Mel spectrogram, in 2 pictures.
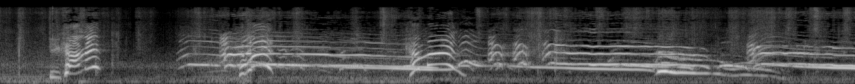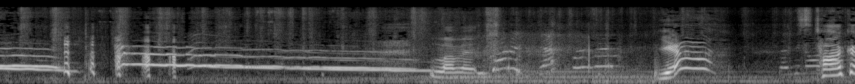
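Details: Alaskan Malamute howling with excitement when visiting nieces and nephews join him on the deck; long sliding howls, some rising then falling, others drawn out and slowly dropping, with short yips between and voices at the edges.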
